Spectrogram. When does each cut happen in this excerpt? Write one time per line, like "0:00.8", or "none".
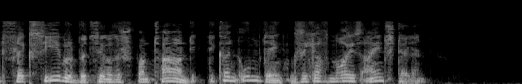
0:02.0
